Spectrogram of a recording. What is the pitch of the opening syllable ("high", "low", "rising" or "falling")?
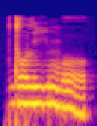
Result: high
